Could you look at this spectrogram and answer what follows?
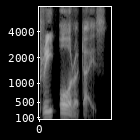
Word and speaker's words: prioritize: P R I O R I T I Z E pronounced preoritize. This one has a bit more going on. Stress on the second syllable or.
